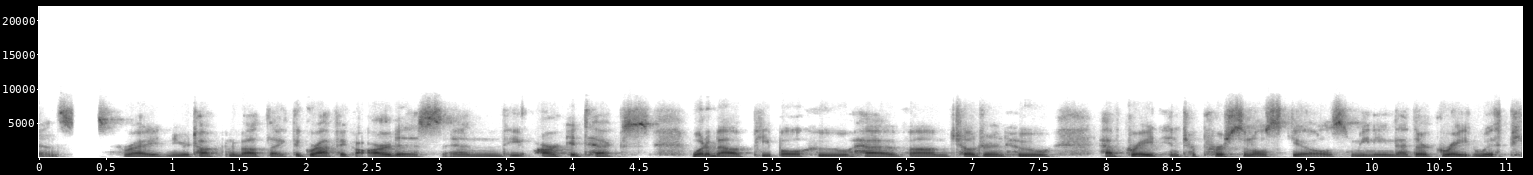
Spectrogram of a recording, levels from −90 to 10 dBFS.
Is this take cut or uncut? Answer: uncut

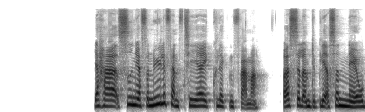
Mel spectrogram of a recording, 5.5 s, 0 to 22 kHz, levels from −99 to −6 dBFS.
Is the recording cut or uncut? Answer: cut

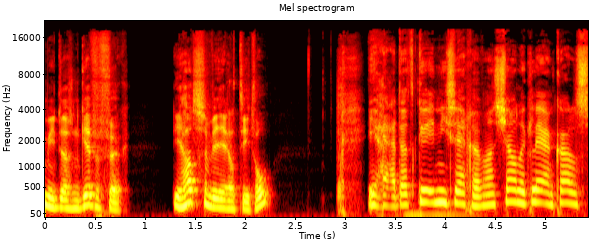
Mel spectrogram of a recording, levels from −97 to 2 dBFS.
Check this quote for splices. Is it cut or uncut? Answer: cut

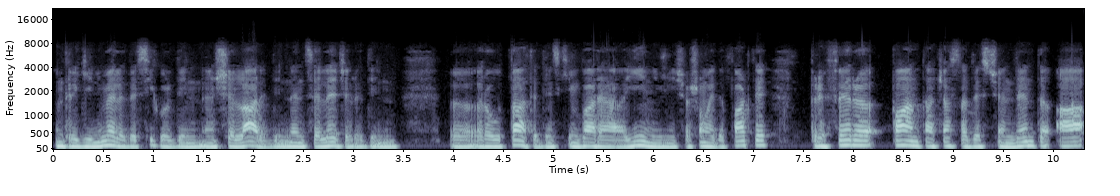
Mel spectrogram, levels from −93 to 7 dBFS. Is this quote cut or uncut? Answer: uncut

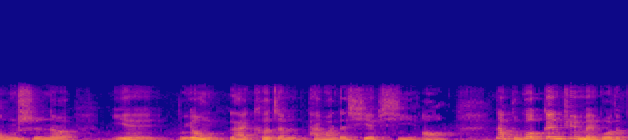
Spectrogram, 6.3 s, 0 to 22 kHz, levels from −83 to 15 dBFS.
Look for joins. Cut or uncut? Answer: uncut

